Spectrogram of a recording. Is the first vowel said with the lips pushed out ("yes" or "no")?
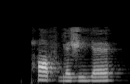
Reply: yes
